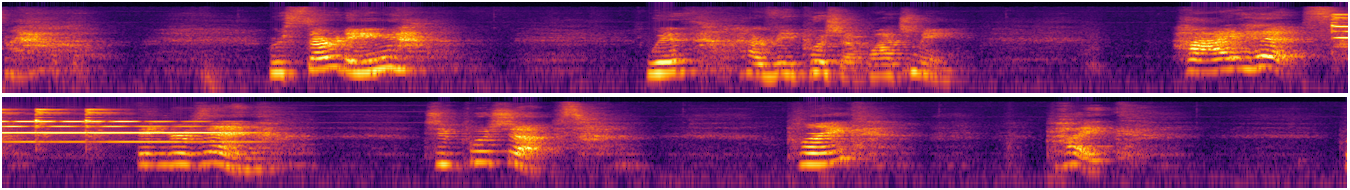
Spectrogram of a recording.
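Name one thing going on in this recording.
A woman talks between breaths, close by.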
